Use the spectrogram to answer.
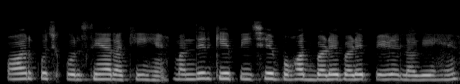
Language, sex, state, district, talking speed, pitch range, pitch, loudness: Hindi, female, Chhattisgarh, Korba, 170 wpm, 225-250 Hz, 235 Hz, -28 LUFS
